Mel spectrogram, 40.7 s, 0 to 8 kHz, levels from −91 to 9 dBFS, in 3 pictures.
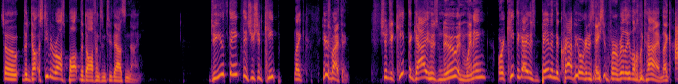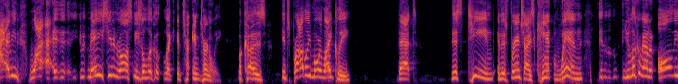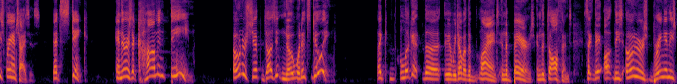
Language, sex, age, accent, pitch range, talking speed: English, male, 40-59, American, 165-240 Hz, 175 wpm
